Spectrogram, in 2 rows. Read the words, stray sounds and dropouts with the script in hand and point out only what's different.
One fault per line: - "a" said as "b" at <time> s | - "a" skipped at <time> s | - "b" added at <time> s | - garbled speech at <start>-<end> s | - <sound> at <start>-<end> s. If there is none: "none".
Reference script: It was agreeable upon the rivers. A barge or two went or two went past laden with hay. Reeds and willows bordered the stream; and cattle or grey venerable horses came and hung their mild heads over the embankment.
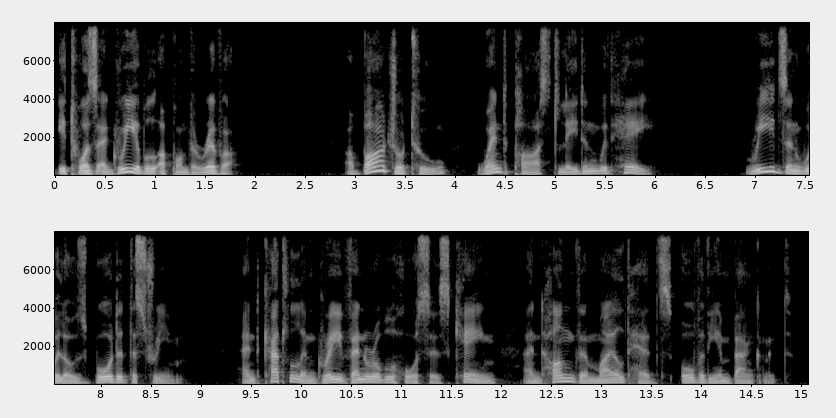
- "rivers" said as "river" at 1.4 s
- "or two went" skipped at 4.6 s
- "or" said as "and" at 10.0 s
